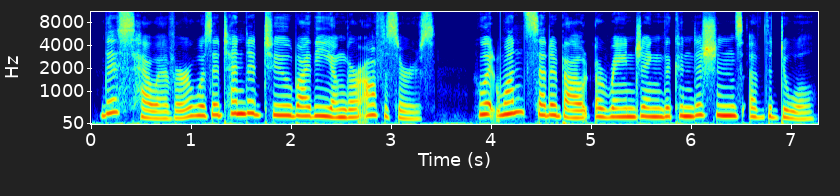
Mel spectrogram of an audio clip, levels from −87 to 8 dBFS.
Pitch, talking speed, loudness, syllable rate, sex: 260 Hz, 165 wpm, -15 LUFS, 4.9 syllables/s, female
